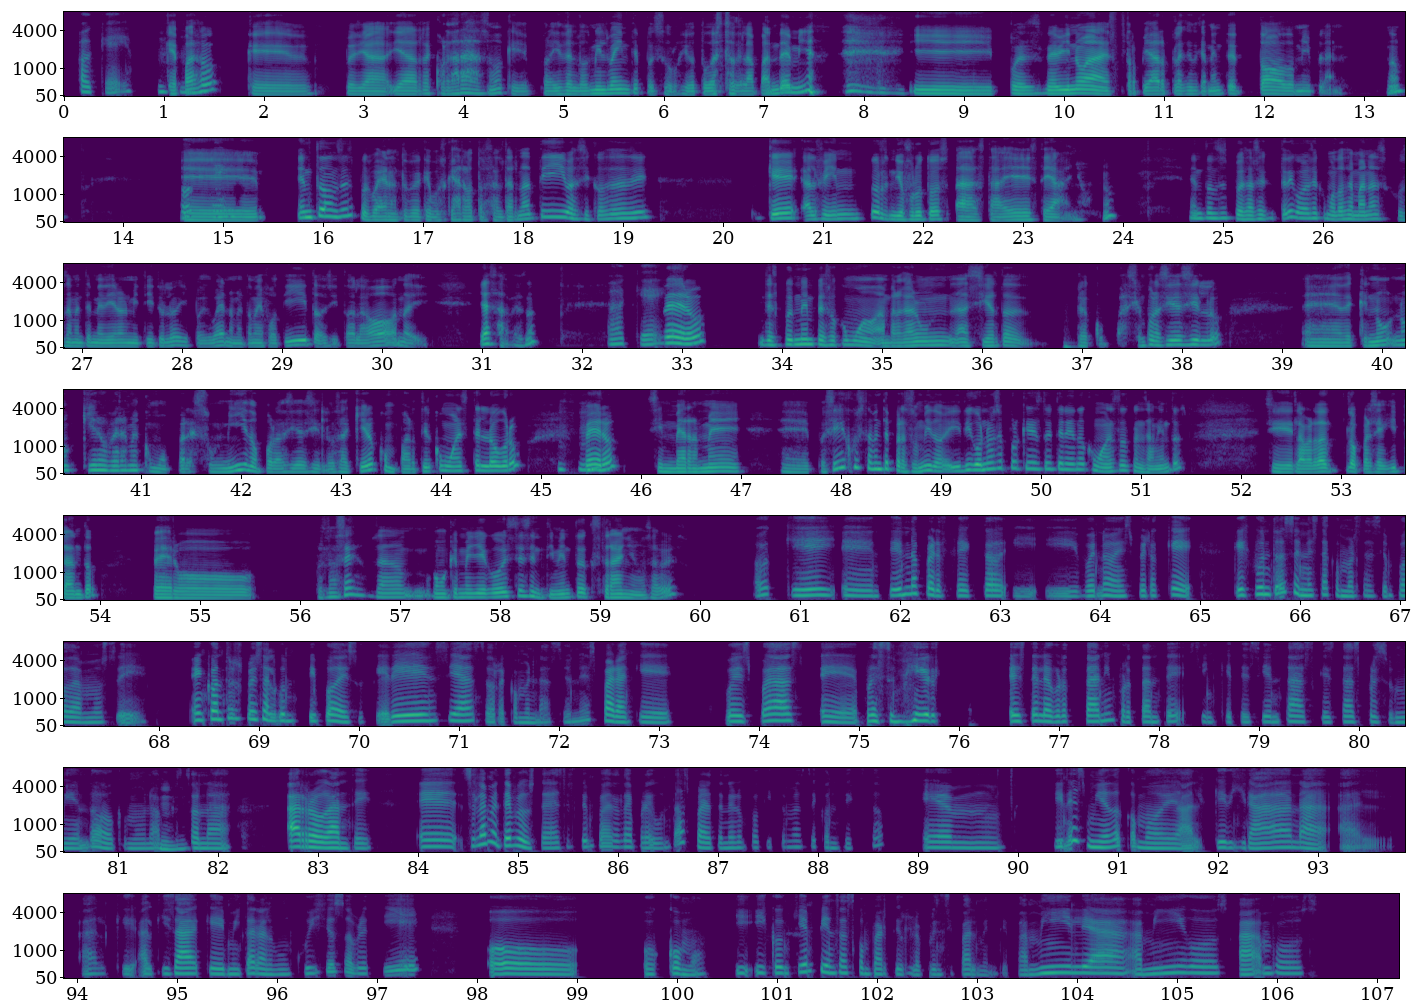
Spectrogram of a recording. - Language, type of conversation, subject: Spanish, advice, ¿Cómo puedo compartir mis logros sin parecer que presumo?
- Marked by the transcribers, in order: chuckle; chuckle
